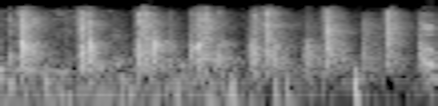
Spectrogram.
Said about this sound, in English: Ah, voilà. On applaudit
